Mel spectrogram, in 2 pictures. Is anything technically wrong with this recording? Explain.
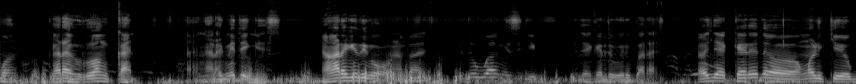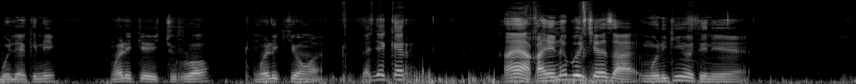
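No, nothing technically wrong can be heard here.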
